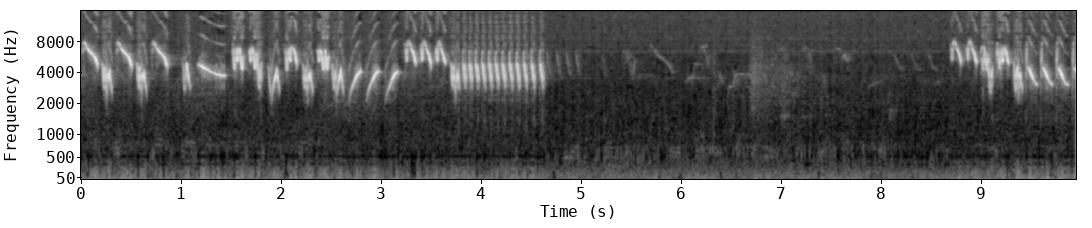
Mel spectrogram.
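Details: Yellow-fronted canary song used as training audio for cage birds: rapid high sweet warbled phrases with slurred whistles and a buzzy trill, a silent gap of about four seconds, then the warbling resumes.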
